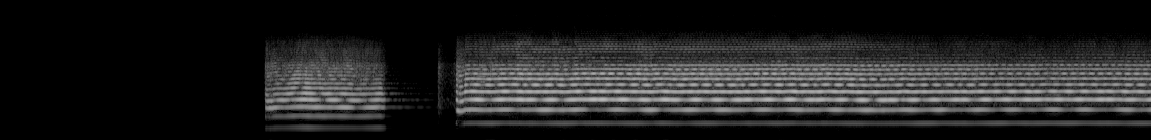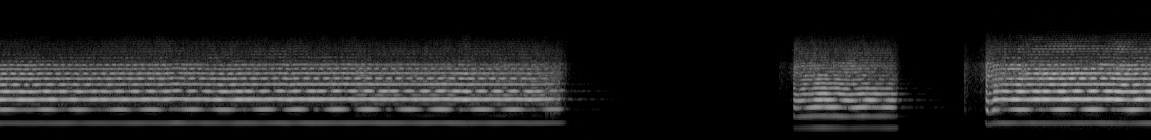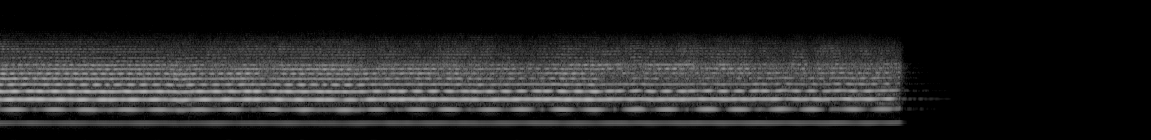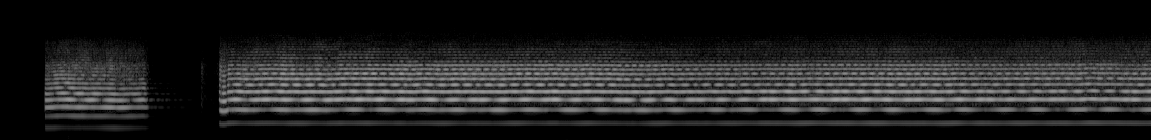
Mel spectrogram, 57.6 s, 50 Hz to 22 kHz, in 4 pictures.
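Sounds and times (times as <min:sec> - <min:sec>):
trumpet loop: 0:03.3 - 0:04.9, 0:05.5 - 0:21.6, 0:24.3 - 0:25.7, 0:26.7 - 0:40.2, 0:43.8 - 0:45.1, 0:45.9 - 0:57.5.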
